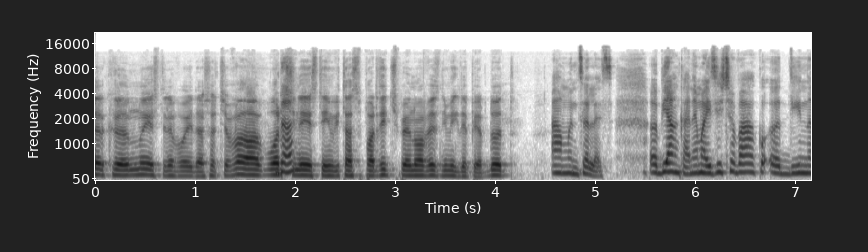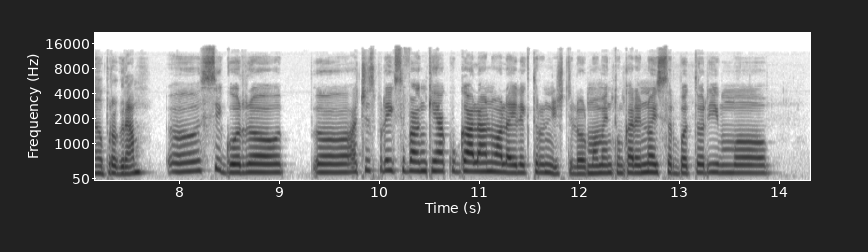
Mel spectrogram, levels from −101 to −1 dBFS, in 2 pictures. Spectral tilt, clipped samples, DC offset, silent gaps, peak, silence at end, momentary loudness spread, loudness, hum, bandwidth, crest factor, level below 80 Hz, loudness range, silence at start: -5 dB/octave; under 0.1%; under 0.1%; none; -4 dBFS; 0.4 s; 9 LU; -22 LUFS; none; 15 kHz; 18 dB; -62 dBFS; 5 LU; 0 s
